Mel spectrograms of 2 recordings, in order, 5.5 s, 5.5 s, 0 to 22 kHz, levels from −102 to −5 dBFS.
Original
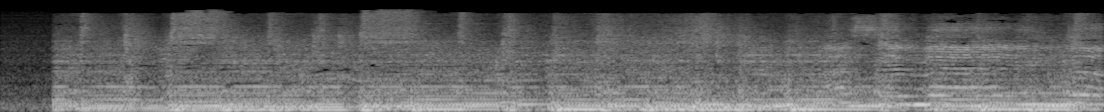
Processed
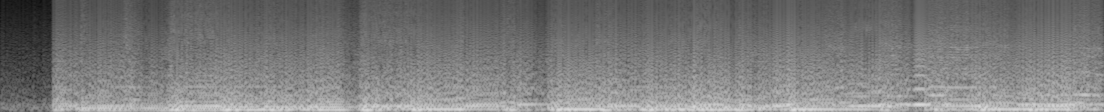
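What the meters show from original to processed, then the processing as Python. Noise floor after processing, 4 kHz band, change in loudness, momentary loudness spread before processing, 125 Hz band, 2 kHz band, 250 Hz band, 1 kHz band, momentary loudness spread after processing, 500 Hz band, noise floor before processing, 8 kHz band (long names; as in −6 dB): −37 dBFS, +3.5 dB, +4.5 dB, 4 LU, +5.0 dB, +7.5 dB, +3.5 dB, +6.5 dB, 4 LU, +6.0 dB, −42 dBFS, +5.0 dB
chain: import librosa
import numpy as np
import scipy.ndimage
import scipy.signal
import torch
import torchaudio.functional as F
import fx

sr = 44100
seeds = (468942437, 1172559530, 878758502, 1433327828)

y = fx.halfwave_hold(x, sr)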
